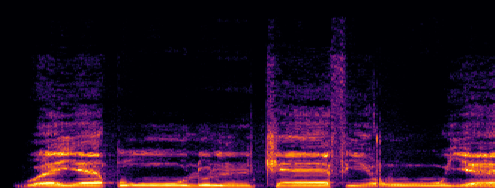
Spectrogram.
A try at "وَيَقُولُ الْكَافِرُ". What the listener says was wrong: Ru-nya pendek. Wa yaqulul kaf.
